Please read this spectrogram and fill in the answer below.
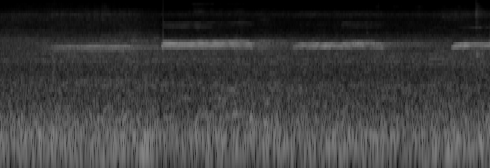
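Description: Steady road traffic rumble. Over it come several high, steady tones of about a second each, the loudest about two seconds in, from an unidentified source.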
